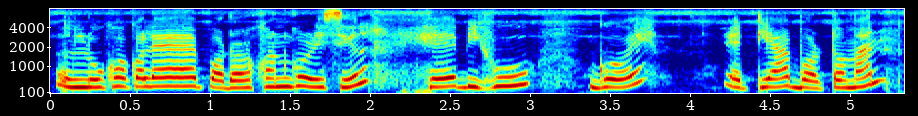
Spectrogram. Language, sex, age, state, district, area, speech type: Assamese, female, 18-30, Assam, Lakhimpur, rural, spontaneous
